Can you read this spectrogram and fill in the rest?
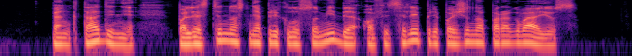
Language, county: Lithuanian, Kaunas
